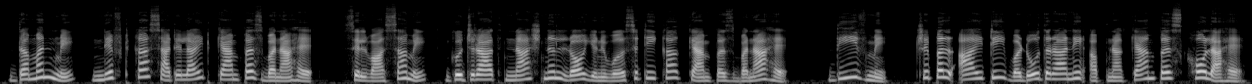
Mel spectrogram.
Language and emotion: Hindi, neutral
